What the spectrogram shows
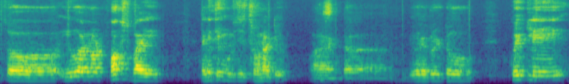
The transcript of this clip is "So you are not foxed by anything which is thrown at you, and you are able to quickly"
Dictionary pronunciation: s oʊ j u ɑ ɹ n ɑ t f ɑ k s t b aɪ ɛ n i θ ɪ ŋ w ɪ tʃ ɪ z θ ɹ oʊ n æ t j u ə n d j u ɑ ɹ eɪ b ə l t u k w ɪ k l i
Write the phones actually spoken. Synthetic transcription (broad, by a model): s oʊ j u ɑ ɹ n ɑ t f ɑ k s t b aɪ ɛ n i t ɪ ŋ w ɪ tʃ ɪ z t ɹ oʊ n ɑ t j u ə n d j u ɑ ɹ eɪ b ə l t u k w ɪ k l i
